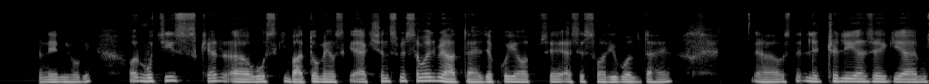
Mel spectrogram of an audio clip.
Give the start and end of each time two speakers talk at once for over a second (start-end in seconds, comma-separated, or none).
none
